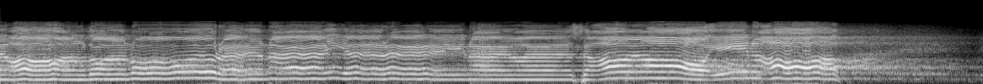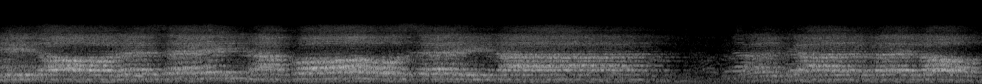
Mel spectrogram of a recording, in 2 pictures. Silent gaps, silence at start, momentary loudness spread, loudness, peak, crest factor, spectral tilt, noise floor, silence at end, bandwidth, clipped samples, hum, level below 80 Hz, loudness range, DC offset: none; 0 s; 25 LU; -8 LUFS; 0 dBFS; 12 dB; -3.5 dB/octave; -50 dBFS; 0.15 s; 8 kHz; under 0.1%; none; -48 dBFS; 22 LU; under 0.1%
